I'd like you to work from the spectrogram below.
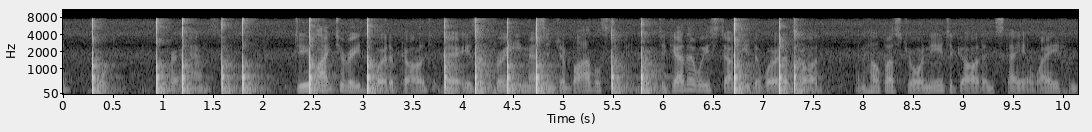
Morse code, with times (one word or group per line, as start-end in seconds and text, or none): none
